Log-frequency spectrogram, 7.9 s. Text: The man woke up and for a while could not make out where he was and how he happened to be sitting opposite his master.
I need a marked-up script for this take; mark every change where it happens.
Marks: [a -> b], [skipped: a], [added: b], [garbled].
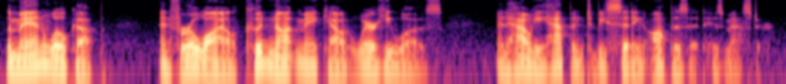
The man woke up and for a while could not make out where he was and how he happened to be sitting opposite his master.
